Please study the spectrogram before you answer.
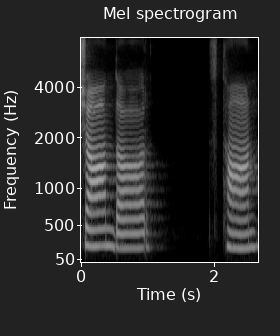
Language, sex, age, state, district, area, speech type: Punjabi, female, 45-60, Punjab, Fazilka, rural, read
